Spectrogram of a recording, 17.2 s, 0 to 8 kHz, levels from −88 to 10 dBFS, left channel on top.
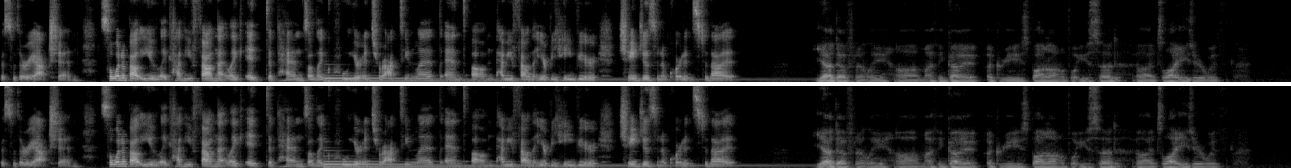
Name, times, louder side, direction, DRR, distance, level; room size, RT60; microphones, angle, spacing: voice 1, 0.0-9.8, left 2 dB, 15° left, 0.4 m, -33 dB
Harp, 4.3-10.4, right 1 dB, 55° right, 0.5 m, -43 dB
voice 2, 10.8-16.7, equal, 35° right, 1.4 m, -40 dB
2.7 x 2.4 x 3.3 m
head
